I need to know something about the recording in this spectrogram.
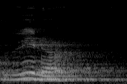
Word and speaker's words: winter: The example is winter. Winter, that is the pronunciation is winner.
